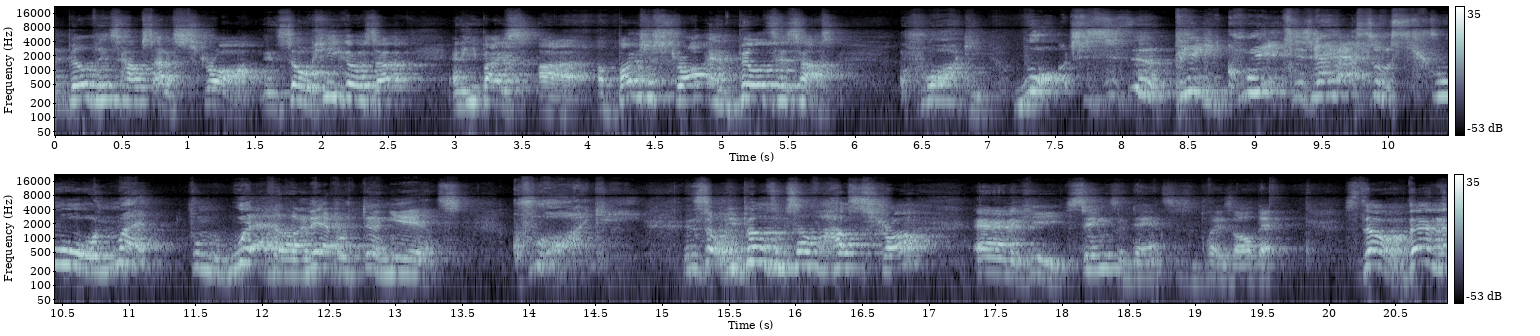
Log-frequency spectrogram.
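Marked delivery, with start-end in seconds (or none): 6.3-14.8 drawn-out Aussie nature-host voice; slow, showy Aussie piggy; Australian-style first little pig. Acted. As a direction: play the pig as an Aussie adventurer.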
